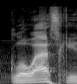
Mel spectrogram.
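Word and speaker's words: Głowacki: Well, you know, he was calling out Glowacki as soon as Glowacki is how they pronounce it.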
